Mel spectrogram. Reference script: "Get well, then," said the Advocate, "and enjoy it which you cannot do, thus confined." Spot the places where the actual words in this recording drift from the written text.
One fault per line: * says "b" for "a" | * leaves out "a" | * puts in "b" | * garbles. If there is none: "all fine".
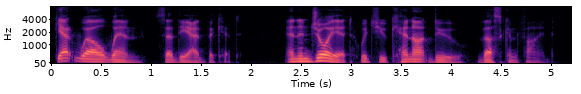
* says "when" for "then"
